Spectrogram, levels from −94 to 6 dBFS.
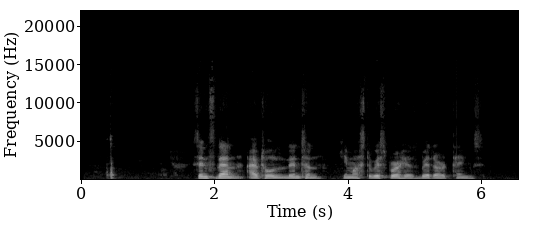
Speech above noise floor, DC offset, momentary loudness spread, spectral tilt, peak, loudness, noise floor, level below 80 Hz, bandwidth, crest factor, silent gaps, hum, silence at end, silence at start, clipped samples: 44 dB; under 0.1%; 19 LU; -7.5 dB/octave; -16 dBFS; -37 LUFS; -81 dBFS; -78 dBFS; 12.5 kHz; 22 dB; none; none; 0.65 s; 0.45 s; under 0.1%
